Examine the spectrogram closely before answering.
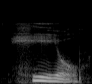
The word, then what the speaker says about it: he'll: everything else simple so he will becomes heal heal and really that's one syllable so don't try to make a gap or a break after that vowel just let it run through heal heal now that dark owl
